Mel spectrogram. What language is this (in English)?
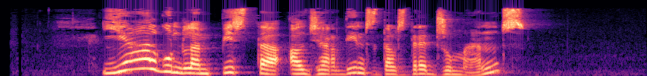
Catalan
